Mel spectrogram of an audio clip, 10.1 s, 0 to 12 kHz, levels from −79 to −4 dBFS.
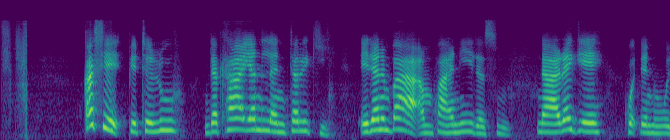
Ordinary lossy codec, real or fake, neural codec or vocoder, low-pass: none; fake; codec, 16 kHz, 0.7 kbps, FocalCodec; 7.2 kHz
